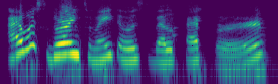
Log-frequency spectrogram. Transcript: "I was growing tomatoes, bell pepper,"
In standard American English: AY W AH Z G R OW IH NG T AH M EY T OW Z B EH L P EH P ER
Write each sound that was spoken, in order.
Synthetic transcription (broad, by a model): AY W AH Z G OW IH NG T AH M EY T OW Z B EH L P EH P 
